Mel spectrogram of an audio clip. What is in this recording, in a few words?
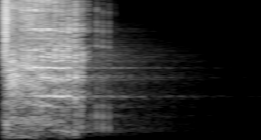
bug vocal pain; Warframe; Hunting Critters; Inf K Drive Bug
